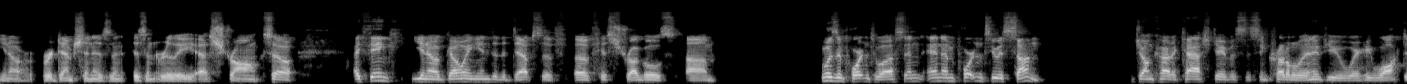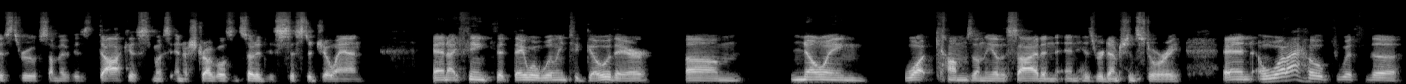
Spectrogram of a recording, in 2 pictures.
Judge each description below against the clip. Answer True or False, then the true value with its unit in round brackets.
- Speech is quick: False (185 wpm)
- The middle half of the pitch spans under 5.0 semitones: True (4.2 semitones)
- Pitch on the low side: True (105 Hz)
